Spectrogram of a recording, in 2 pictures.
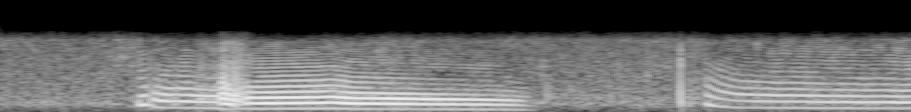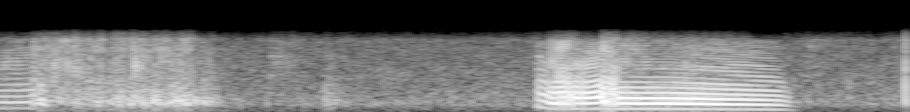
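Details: Black cat snoring in a living room: three drawn-out nasal breaths over about seven seconds, each a buzzy, slightly falling rasp, one with a breathy hiss, the last loudest, with quiet pauses between.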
